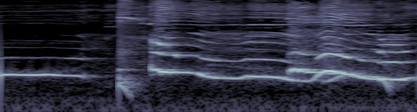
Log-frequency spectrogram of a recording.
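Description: A Borzoi gives a long, sustained howl that wavers gently in pitch.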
